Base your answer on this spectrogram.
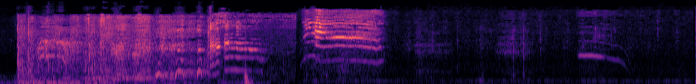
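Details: Cat in a funny home scene: a loud, harsh burst of noise with thuds opens, then a drawn-out, strained high meow, followed later by a short, faint, falling mew in a quiet room.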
